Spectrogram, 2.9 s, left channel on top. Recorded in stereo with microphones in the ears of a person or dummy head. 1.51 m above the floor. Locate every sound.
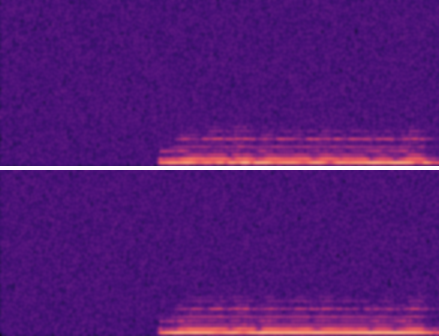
1.1 s a flute: 15° right (ahead or behind), 4 m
